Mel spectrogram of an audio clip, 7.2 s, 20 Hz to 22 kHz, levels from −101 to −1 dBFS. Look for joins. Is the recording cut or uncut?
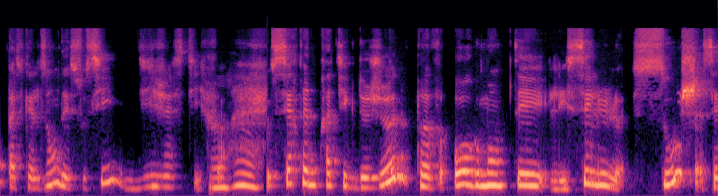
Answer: cut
